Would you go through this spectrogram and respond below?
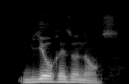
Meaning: bioresonance
- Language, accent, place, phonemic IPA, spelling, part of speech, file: French, France, Lyon, /bjo.ʁe.zɔ.nɑ̃s/, biorésonance, noun, LL-Q150 (fra)-biorésonance.wav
